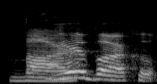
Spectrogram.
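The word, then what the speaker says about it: יברכוך: So you have to pronounce the yud at the beginning. So Yivar. Yevarku.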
